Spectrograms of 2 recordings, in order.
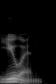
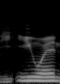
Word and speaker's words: Ewan: fantastic so i am excited so it's actually pronounced you in you know i've been looking up some pronunciation just to make sure we uh you know i've always heard ewing and you win and wooing all right i thought it was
